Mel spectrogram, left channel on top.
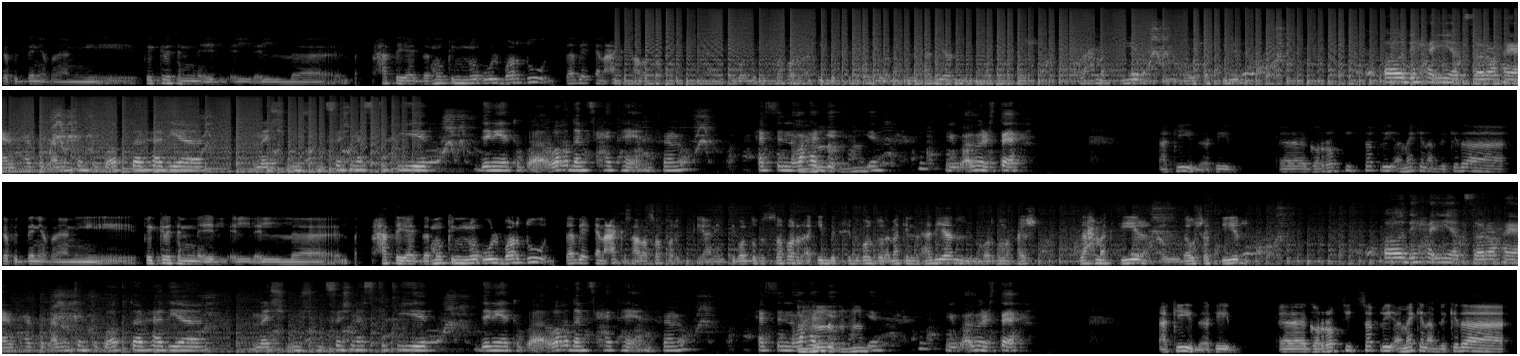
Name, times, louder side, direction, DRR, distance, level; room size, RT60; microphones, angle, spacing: voice 1, 0.0-10.4 10.7-12.5 23.1-23.8 26.7-27.5 27.9-30.2, right 8 dB, 75° right, 0.3 m, -32 dB
sound 1, 6.1-19.8, left 6 dB, 90° left, 0.5 m, -37 dB
sound 2, 10.3-20.0 20.3-25.3, left 4 dB, 45° left, 1.1 m, -42 dB
voice 2, 13.8-22.1 22.7-23.5 23.8-24.0 24.3-25.5 26.0-26.2, left 1 dB, 5° left, 0.7 m, -30 dB
6.7 x 3.6 x 5.9 m
head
